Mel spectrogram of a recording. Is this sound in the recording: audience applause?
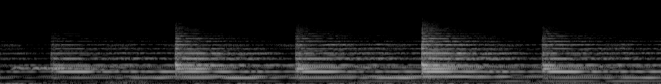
no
